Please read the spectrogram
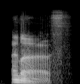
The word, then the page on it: unearth: British English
